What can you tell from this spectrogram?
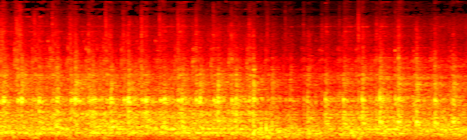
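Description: Chain ferry's drive machinery running under way: a steady engine hum and whine with rapid, even clanking as the big chains are hauled up off the riverbed and run through the drive wheels.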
